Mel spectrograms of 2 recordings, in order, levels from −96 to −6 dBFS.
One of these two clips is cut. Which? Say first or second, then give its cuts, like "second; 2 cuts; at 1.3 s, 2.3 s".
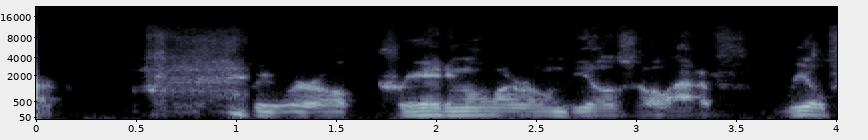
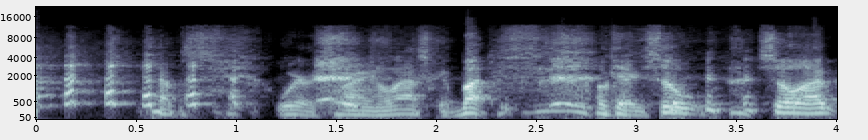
first; 1 cut; at 1.1 s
